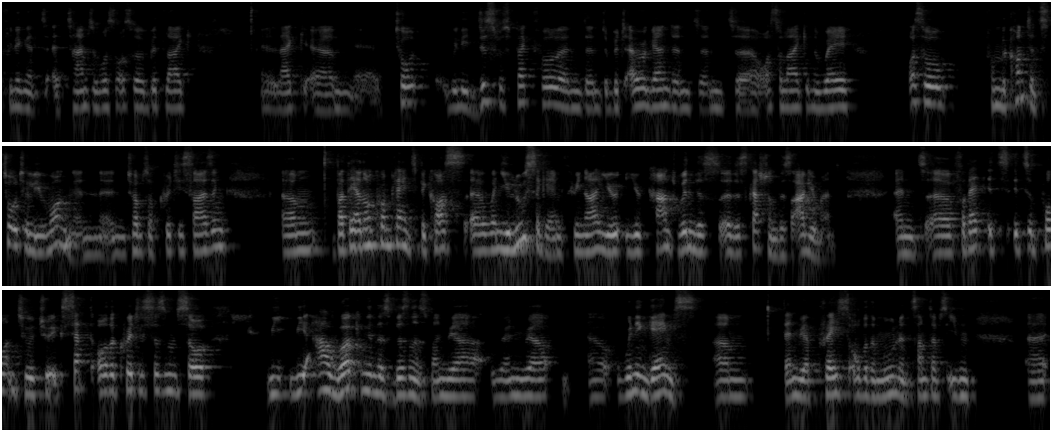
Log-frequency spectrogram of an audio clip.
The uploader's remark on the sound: Video conference with the media.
